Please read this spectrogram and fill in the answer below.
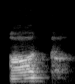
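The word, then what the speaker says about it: आठ: Ese es ta, puesto la lengua enrollada y soplada. At. At. Esa, por ejemplo, ahí es donde la marrana tuerce el rabo, porque pues esa ta no tiene representación para nada en el español.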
